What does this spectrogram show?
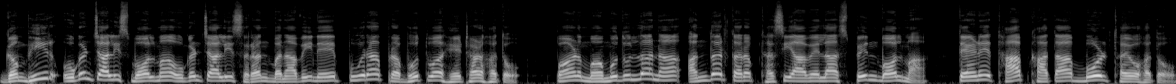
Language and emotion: Gujarati, neutral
